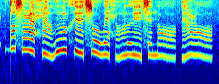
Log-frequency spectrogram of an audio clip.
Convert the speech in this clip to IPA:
dˤ i˥ sˤ ʕ ɘ˥˧ ħ ɛ̃˧˩ ðˤ õ˥ x ɛ̃˥˧ s o˥˧ w e˧˩ ħ ɔ̃˩˧ lː ẽ˧˩ s ɘ˧ n ɔ˧˩ | ɛ̃˩˧ ʕ ɔ˧˩

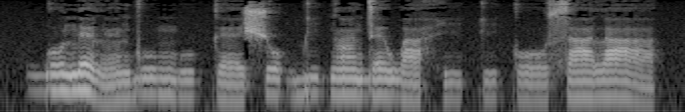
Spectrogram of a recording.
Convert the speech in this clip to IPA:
ɡ͡b o˦ n ɛ˦˨ l ɛ̃˨˦ ɡ u˦ m u˧ k ɛ˨ ʃ o˧ ɡ͡b i˦ ɡ ã˦ d ɛ˦ w a˧ h i˧ k i˧ k o˧ s a˦ l a˦˨

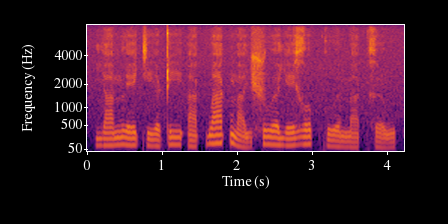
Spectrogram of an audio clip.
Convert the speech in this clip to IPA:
j a˧˥ m l e˧˥ c i˨˩ ə̯ ʈ i˧ ʔ a˨˩ k̚ w a˦˥ k̚ m a˨˩˨ j ʂ u˧ ə̯ j e˧˥ ɣ o˦˥ p̚ k u˨˩ ə̯ m a˨˩ k̚ x ə˨˩˨ w

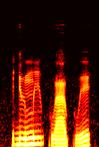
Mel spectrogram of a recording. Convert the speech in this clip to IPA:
ɗ ɨ˦ m iː˦ kʷ aː˨ kʷ e˨˦

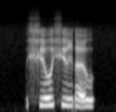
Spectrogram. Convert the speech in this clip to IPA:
xʲ o u̯ xʲ u i̯ ɾ ɛ u̯

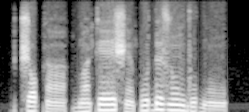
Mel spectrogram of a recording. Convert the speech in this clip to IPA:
t͡ʃ ɔ˧ k ã˨ | b ã˧ k eː˦ ʃ ɛ̃˨ p u˦ ɗ ɨ˦ z ũ˦ ɡ u˧ ɡʷ ũ˨

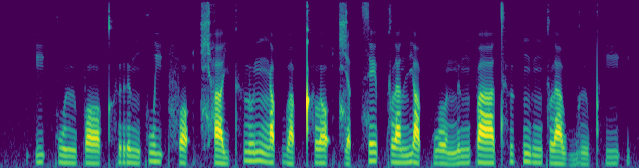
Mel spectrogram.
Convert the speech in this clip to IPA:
ʔ i˦˥ ʔ k w ɯː˨˩ p ɔː˨˩ kʰ r ɯ˩˦ ŋ k w i˦˥ ʔ f ɔ˨˩ ʔ t͡ɕʰ a˨˩ j pʰ l u˥˩ n ŋ a˦˥ p̚ b a˨˩ p̚ kʰ l ɔ˦˥ ʔ t͡ɕ a˨˩ t̚ s eː˥˩ p̚ k l a˦˥ n j a˨˩ p̚ k w oː˨˩ n ɯ˦˥ ŋ p aː˧ tʰ ɯ˦˥ k̚ ŋ ɯ˧ ŋ k l a˨˩ w b ɯː˨˩ pʰ i˦˥ ʔ

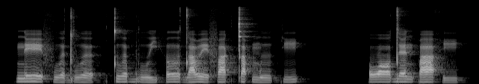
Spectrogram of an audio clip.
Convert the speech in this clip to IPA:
n eː˥˨ f u˩ ə̯ d u˧˩ ə̯ | t̪ u˧ ə̯ b uː˩ j h ɤː˥˨ d a˧˥ ʋ e˩ f aː˧˥ k̚ t̪ a˧ p̚ m ɯː˩ k i˧˥ | ʋ ɔː˧˥ d ɛː˥˨ n p aː˥˨ h i˩

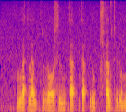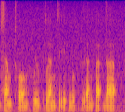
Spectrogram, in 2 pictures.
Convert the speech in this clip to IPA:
pʰ l u˥˩ a̯ k l a˥˩ w kʰ r ɔː˦˥ s ɯː˥˩ m k a˥˩ p̚ k a˨˩ p̚ r uː˥˩ p̚ t͡ɕʰ a˥˩ w t r o˧ n s a˥˩ m tʰ ɔː˨˩ m kʰ l ɯː˥˩ p̚ k l a˧ n t r e˨˩ ʔ w o˥˩ k̚ p r a˩˦ n p a˦˥ ʔ d a˥˩ p̚

